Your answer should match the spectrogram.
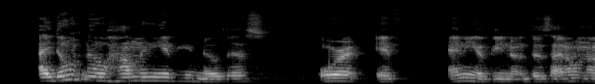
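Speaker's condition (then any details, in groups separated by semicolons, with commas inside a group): Cerebral palsy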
